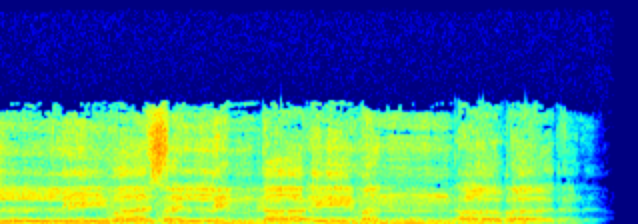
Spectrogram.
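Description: Background music: a chanted vocal melody over a steady low drone, fading out near the end.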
